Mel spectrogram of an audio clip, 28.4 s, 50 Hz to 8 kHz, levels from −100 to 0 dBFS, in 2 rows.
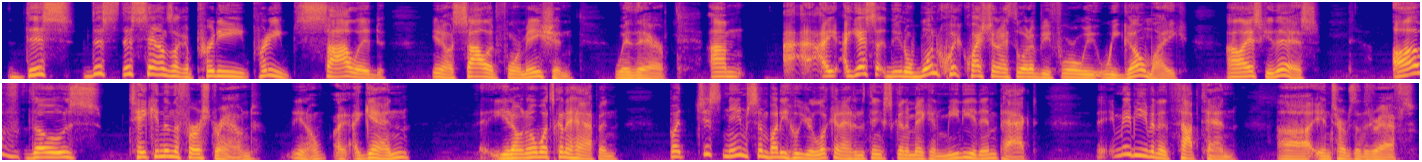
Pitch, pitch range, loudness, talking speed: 150 Hz, 115-185 Hz, -21 LUFS, 165 wpm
